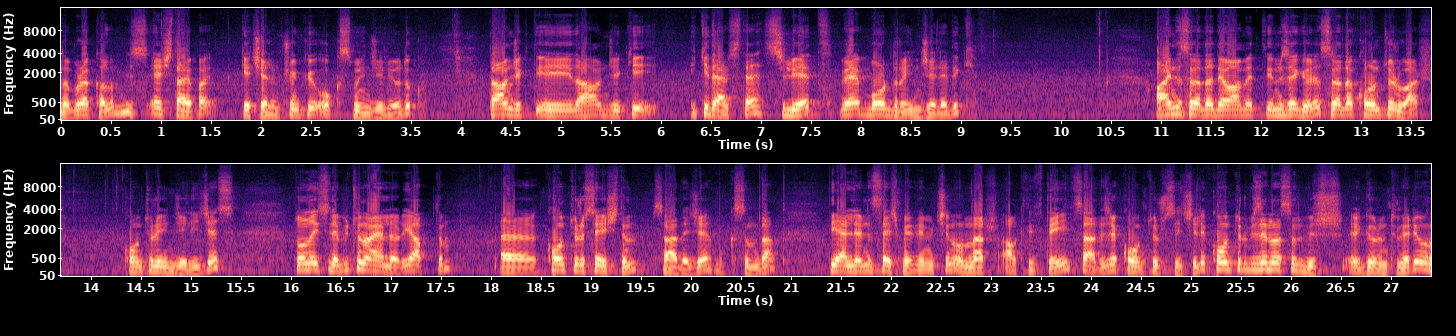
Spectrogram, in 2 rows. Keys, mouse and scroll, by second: 0.9 click, 3.4 click, 9.2 click, 12.8-16.1 drag.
